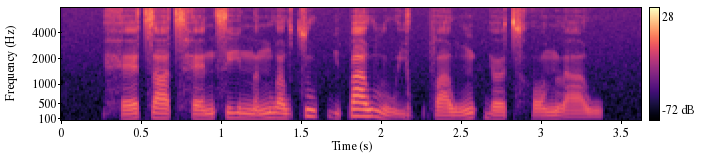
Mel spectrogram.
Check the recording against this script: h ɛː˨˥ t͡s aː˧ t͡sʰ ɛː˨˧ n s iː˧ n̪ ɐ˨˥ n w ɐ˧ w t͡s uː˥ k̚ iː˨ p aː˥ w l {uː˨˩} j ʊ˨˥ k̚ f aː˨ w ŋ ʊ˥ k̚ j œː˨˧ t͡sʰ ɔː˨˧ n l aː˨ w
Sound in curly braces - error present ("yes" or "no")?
no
